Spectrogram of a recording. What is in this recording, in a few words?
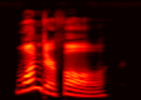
"wonderful", English; 3000 words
